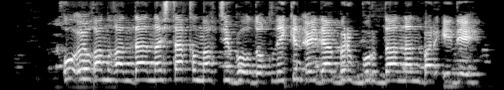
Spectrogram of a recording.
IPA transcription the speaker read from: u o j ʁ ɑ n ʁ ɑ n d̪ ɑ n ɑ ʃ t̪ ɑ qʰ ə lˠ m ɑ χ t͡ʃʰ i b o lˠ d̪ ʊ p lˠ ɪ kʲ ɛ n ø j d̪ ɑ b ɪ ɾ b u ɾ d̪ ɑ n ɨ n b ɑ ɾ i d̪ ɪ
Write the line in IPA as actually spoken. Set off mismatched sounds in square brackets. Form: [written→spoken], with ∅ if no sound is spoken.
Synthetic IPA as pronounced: u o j ʁ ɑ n ʁ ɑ n d̪ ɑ n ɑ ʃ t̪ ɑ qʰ ə lˠ m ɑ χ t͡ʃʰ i b o lˠ d̪ ʊ [p→q] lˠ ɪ kʲ [ɛ→i] n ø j d̪ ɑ b ɪ ɾ b u ɾ d̪ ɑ n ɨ n b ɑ ɾ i d̪ ɪ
